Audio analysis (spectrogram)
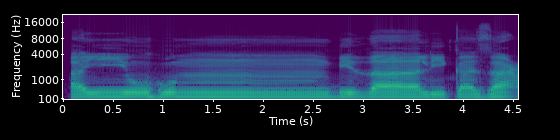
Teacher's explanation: kalau mim sukun ketemu ba, nah ini baru digunnahkan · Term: ikhfa syafawi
